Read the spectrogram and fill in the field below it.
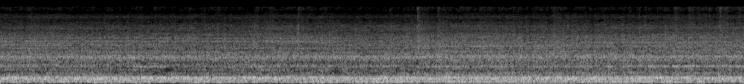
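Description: Hot oil sizzles and crackles as balls deep-fry in a wok.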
